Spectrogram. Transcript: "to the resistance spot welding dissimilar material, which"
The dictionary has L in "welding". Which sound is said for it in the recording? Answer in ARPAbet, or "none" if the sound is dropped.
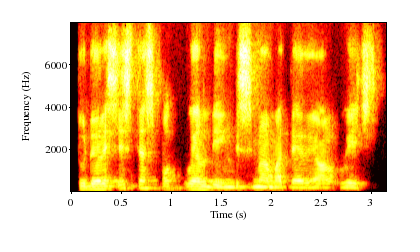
L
